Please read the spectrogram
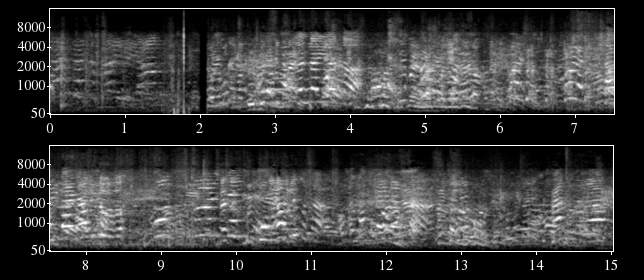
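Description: Many children and adults chattering and calling out at once, with high children's voices prominent. There is a brief click and dropout about two seconds in, after which the crowd of voices is louder.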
